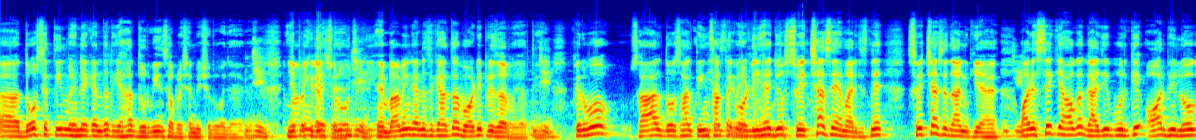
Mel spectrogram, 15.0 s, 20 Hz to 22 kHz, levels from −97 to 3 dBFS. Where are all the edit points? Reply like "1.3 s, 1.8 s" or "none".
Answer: 4.4 s, 9.2 s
